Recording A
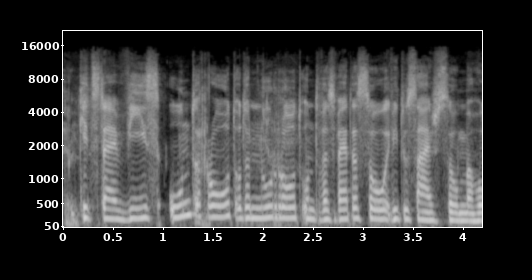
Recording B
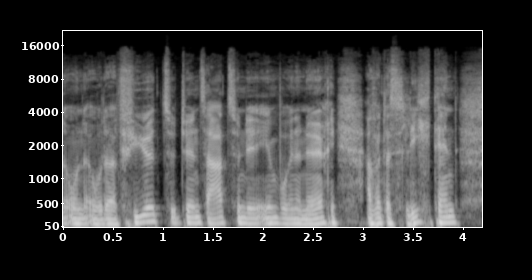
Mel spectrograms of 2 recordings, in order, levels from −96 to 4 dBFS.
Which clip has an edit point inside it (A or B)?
A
